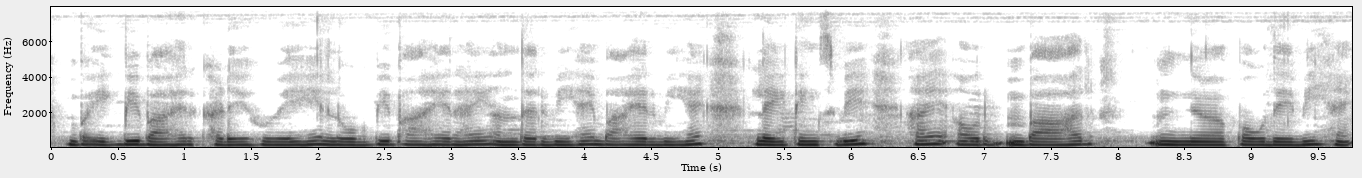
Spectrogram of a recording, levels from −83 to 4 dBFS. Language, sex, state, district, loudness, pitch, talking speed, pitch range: Hindi, female, Bihar, Purnia, -15 LUFS, 180 Hz, 145 wpm, 175-190 Hz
